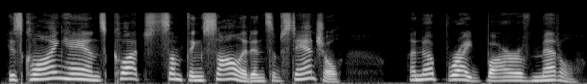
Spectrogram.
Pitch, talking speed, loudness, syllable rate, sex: 200 Hz, 135 wpm, -15 LUFS, 4.3 syllables/s, female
